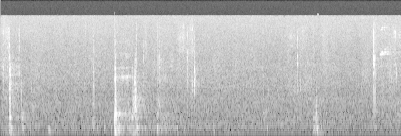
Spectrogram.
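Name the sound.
book pages being turned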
